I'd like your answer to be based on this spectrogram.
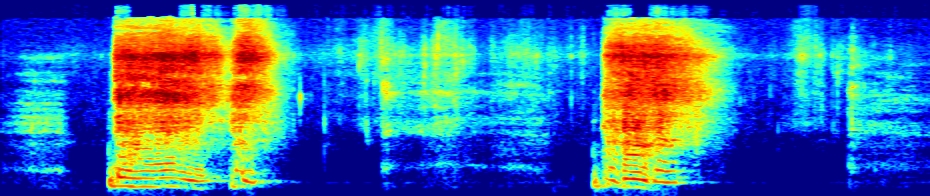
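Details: Acted role-play of an adult man with a cold: two forceful sneezes about four seconds apart with sniffles between them; simulated sneezing.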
